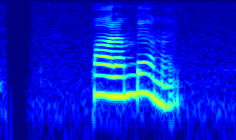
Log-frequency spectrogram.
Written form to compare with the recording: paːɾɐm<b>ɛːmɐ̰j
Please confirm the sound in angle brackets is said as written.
yes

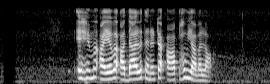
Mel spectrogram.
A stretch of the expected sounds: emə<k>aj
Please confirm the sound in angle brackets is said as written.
no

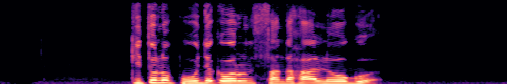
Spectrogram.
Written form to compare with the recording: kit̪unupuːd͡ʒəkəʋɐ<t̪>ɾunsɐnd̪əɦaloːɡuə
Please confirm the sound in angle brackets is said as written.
no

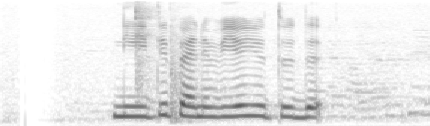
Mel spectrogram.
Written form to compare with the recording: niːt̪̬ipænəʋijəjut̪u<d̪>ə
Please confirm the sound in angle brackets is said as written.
yes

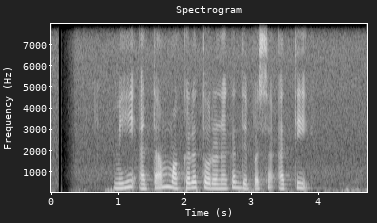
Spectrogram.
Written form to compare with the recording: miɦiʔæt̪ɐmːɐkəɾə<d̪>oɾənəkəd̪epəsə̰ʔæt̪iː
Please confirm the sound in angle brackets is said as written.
no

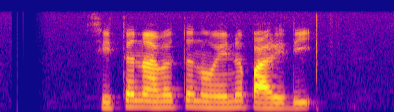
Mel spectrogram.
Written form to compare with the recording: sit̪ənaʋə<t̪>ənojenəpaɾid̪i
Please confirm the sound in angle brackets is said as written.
yes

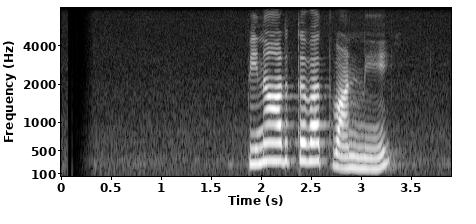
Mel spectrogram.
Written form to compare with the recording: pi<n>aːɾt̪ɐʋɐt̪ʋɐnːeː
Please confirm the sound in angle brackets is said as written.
yes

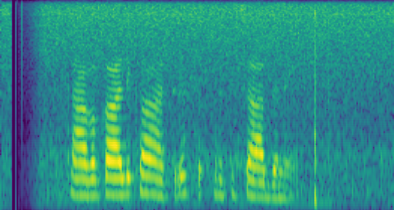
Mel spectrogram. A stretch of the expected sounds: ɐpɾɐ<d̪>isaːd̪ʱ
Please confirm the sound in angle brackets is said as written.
no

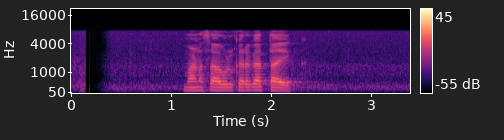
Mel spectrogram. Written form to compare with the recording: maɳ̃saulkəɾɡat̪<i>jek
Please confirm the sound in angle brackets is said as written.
no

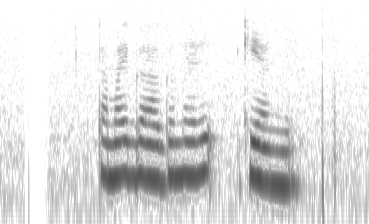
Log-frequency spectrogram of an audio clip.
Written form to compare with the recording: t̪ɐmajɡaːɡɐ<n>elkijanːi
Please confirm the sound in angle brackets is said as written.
no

